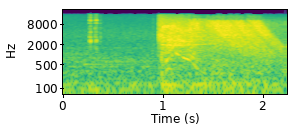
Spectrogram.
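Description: A loud rushing whoosh bursts out and holds steady.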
